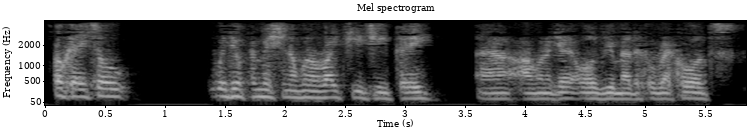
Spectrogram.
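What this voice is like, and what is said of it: Scouse Liverpool accent. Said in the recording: “my Scouse accent”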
